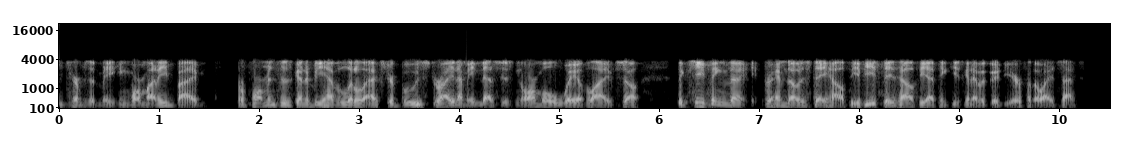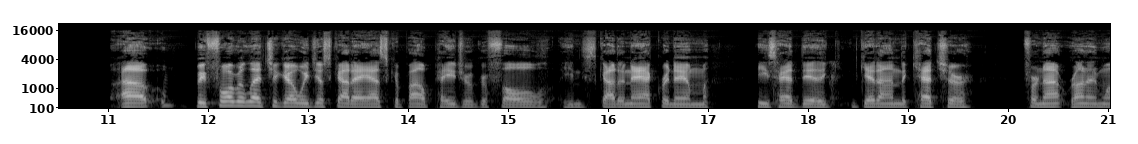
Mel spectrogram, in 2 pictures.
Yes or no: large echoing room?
no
